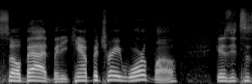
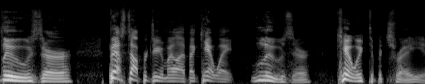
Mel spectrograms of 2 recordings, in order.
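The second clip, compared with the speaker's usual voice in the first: put-on sarcastic voice, lower and slower; 3 semitones lower than usual. Describing MJF walking away while being sarcastic, mock-sarcastic MJF impression. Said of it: "he's being sarcastic, M J F. Like when he'd walk away and go".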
